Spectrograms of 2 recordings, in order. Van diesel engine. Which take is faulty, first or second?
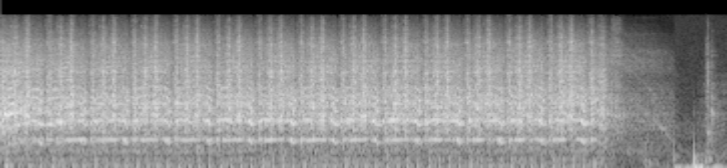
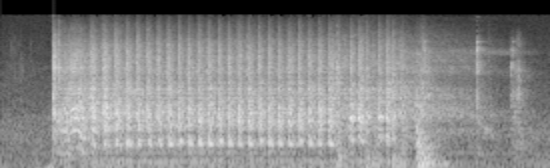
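second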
